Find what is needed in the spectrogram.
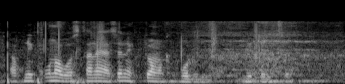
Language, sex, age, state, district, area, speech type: Bengali, male, 18-30, West Bengal, Bankura, urban, spontaneous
